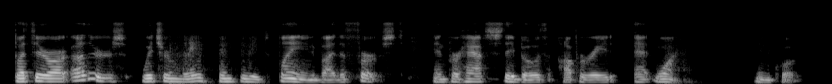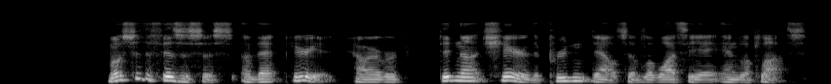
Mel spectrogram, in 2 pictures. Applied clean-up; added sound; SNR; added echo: neural mask model DeepFilterNet 3.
